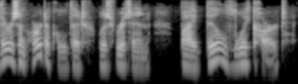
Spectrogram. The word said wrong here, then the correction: Leukhardt: Leuchardt. Well, I butchered that one. Leukhardt.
